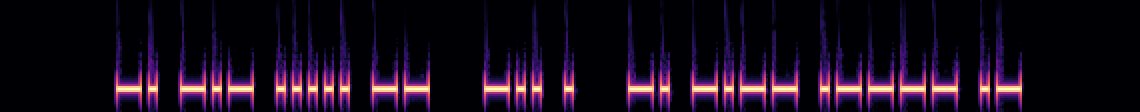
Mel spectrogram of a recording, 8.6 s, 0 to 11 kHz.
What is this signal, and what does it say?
Morse code, heard as a keyed tone, about 20 wpm, 700 Hz. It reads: NK5M DE NY1A
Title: USA Callsign DE Callsign - 4 Characters - 20wpm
